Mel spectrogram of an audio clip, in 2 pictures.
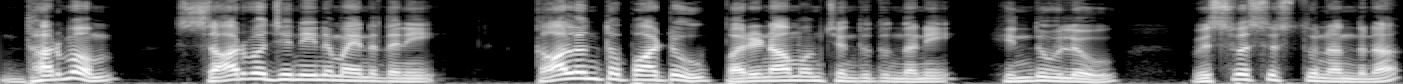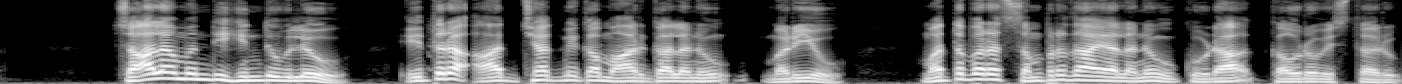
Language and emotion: Telugu, neutral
